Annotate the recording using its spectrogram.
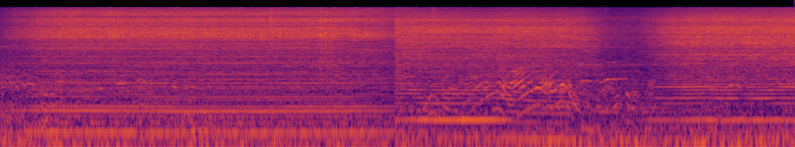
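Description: A steady mechanical rumble with a held low hum, like an engine or blower running. The hum drops to a lower pitch at a sudden change about five seconds in, and faint voices come through over it after that.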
